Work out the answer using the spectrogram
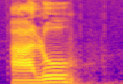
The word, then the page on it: aalú: Apatani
